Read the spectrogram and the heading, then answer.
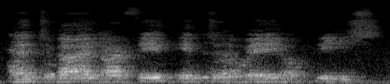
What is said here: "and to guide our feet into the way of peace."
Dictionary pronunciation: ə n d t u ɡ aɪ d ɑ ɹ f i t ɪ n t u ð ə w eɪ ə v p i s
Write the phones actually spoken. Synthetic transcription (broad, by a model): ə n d t u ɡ aɪ ɑ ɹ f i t ɪ n t u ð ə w eɪ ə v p i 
